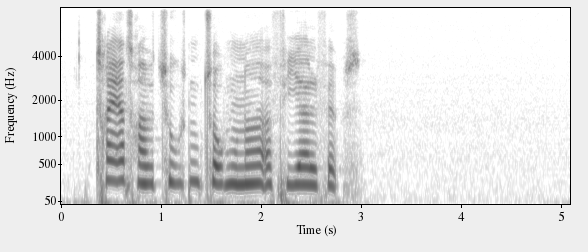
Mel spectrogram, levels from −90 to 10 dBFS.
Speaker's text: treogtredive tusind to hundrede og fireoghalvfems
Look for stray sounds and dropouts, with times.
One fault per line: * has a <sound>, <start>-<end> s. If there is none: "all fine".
all fine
